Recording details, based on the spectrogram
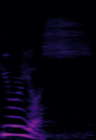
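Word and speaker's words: κύριος: Lord, that word Lord in the Greek is a word that is pronounced curious. Okay? Curious.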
